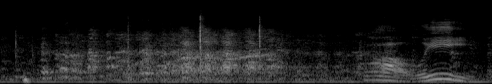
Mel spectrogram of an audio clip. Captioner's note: crowd laughing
